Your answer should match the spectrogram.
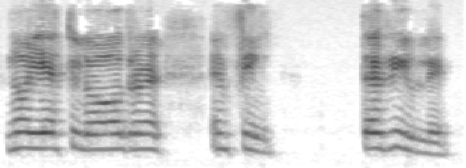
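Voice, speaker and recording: A woman's voice: a little high, normal speed. Older Cuban-born woman with a Puerto Rican lilt, earnest interview guest, muffled lo-fi audio. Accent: Puerto Rican Spanish. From Cuba. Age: 60s. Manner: passionate, earnest, emphatic.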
